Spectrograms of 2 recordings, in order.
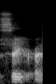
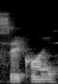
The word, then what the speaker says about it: sacral: solar plexus you know the sacred I think it's pronounced sacral and then you have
